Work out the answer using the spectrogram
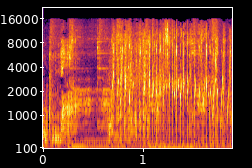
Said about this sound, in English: Fart Facts. Iguanas. They don't say a lot, but the more fibre they eat, the wetter their fart sound.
